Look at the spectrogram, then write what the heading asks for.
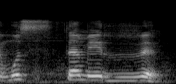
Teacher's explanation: را مشدد ساکن سے پہلے زیر ہے میم کے نیچے، اس لیے اس کو باریک پڑھیں گے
